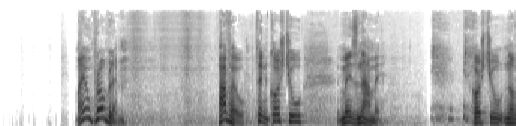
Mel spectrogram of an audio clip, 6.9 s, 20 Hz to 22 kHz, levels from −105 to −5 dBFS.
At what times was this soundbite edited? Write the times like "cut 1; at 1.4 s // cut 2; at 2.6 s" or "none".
cut 1; at 3.4 s // cut 2; at 4.5 s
